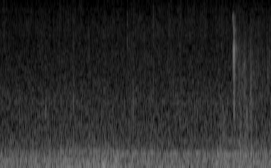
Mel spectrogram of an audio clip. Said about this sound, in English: It is a rainy day.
